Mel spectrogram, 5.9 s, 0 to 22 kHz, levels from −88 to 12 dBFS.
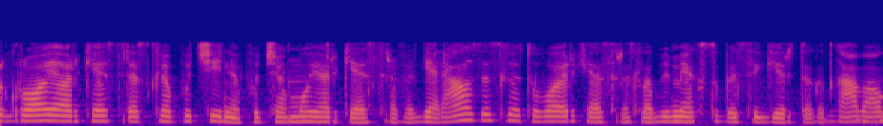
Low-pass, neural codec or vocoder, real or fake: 5.4 kHz; none; real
